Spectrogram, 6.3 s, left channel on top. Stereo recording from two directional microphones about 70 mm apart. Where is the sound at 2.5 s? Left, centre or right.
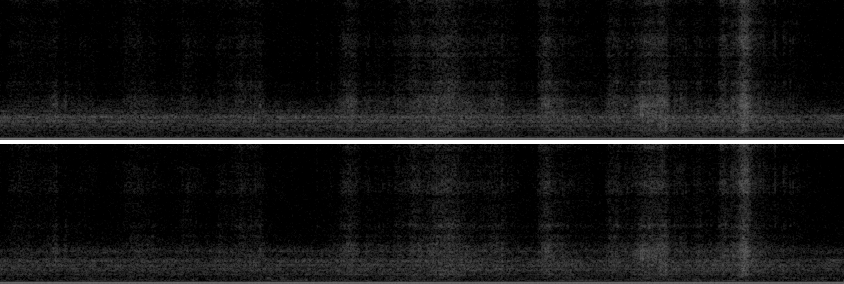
Right.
